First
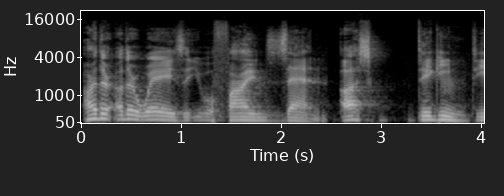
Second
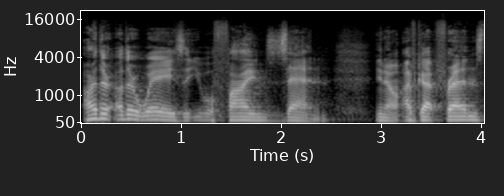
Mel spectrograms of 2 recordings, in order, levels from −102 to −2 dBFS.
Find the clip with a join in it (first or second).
first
